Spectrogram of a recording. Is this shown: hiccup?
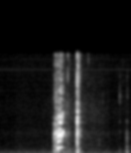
yes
